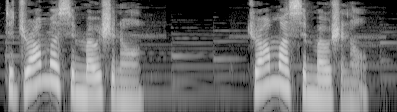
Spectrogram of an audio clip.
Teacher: S 和 emotional 需要连读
